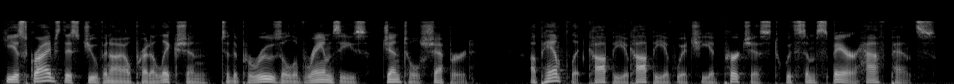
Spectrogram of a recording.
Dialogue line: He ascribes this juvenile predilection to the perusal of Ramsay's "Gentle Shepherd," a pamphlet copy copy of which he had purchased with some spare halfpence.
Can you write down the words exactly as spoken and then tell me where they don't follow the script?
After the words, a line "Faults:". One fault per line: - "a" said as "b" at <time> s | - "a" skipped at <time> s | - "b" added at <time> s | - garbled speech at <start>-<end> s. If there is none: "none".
He ascribes this juvenile predilection to the perusal of Ramsay's "Gentle Shepherd," a pamphlet copy copy of which he had purchased with some spare halfpence.
Faults:
none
